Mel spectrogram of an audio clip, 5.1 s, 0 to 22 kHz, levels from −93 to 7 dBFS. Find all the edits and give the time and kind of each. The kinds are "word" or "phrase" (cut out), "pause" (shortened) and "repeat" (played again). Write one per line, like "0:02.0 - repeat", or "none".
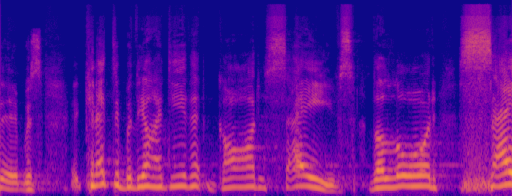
none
